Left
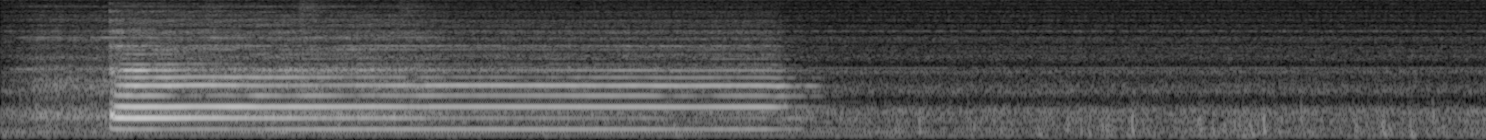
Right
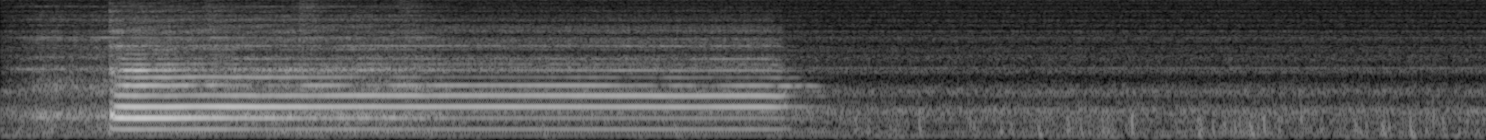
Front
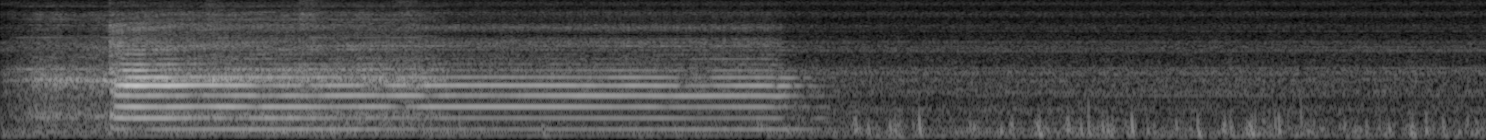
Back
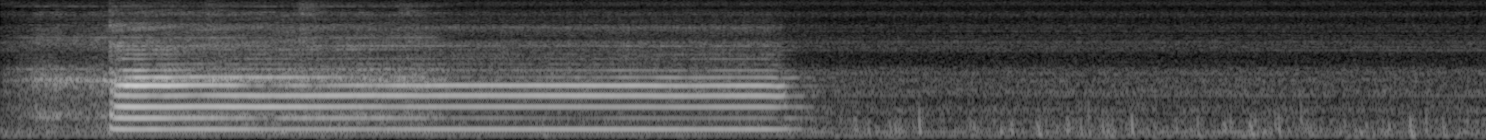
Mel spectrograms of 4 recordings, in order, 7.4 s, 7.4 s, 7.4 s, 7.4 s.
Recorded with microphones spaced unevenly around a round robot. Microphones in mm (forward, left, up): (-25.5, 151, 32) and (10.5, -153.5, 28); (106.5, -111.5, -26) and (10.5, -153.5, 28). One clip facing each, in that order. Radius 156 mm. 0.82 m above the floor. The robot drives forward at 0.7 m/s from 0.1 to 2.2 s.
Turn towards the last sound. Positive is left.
turn(degrees=180)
